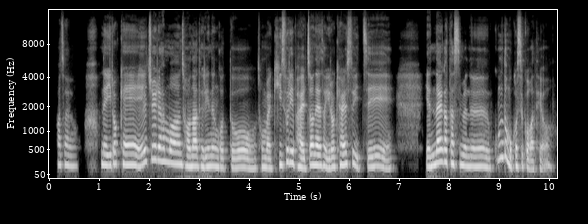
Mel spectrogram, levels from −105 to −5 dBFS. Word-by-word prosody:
맞아요. 195 -3 -6 0.4
근데 205 -3 0
이렇게 205 -2 +1
1 250 +3 0
주일에 295 +2 +1
1 270 -1 +1
번 225 -3 +3
전화 185 -2 +2
드리는 180 0 -1
것도 160 -1 -2
정말 165 -2 -2
기술이 215 +8 0
발전해서 190 +3 +3
이렇게 170 +4 -1
할 205 +2 +5
수 225 +1 -5
있지 170 -2 -4 0.6
옛날 210 +9 +4
같았으면은 180 -8 0
꿈도 335 +3 -2
못 - - +2
꿨을 185 0 -1
것 160 - -1
같아요. 140 +8 -5
185 Hz, 300 characters per minute, -23 LUFS, 170-215 Hz, 0.6 s, 할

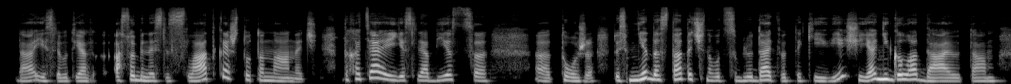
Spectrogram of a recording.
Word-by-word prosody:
Да, 160 +3 -3
если 165 -4 -5
вот 155 0 -8
я 160 -2 -1 0.2
особенно 190 -1 0
если 160 -1 -4
сладкое 170 - 0
что-то 210 -8 -4
на 165 -4 -2
ночь, 130 -3 -6 0.2
да, 215 - -8
хотя 255 +6 +3
и 235 - +3
если 190 0 -3
объесться, 180 -1 -3 0.4
а, 155 -5 -4
тоже. 160 -6 -1 0.2
То - - -7
есть, 170 - -2
мне 210 +9 +6
достаточно 230 -3 +2
вот 175 -2 -6
соблюдать 175 +3 -1
вот 160 0 -8
такие 165 -1 -5
вещи. 200 - -1
Я 185 +6 +4
не 240 -1 +10
голодаю, 170 -10 +3
там, 155 0 -5
180 Hz, 180 wpm, -22 LUFS, 160-215 Hz, 0.4 s, не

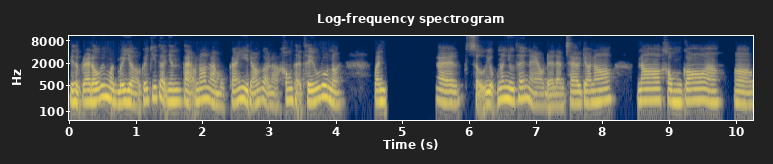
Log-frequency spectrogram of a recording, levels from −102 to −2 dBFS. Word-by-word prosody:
thì 180 - +3
thực 170 - +2
ra 185 +1 +2
đối 185 +1 +5
với 250 - +4
mình 205 -8 +3
bây 175 +2 +4
giờ 175 -4 +2
cái 195 0 0
trí 225 +2 -1
tuệ - - 0
nhân 185 0 +1
tạo 180 -1 -1
nó 210 +3 +1
là 195 -6 0
một 150 -2 -5
cái 175 +3 -2
gì 210 -4 +4
đó, 165 +2 -2
gọi 195 -6 -4
là, 150 -2 -7
không 200 0 -1
thể 200 - -3
thiếu 185 +3 +4
luôn 250 -4 +6
rồi, 165 -4 0 0.5
quan 185 0 +2 0.8
là 175 -4 -1
sử - - -5
dụng 170 - +3
nó 210 - +1
như 215 -3 +5
thế 215 +2 -1
nào 155 -10 -4
để 140 -1 -5
làm 145 0 -7
sao 170 0 -3
cho 175 0 -2
nó 195 +4 -1 0.3
nó 200 +1 +1
không 185 -2 +1
có, 200 +1 +1
ơ, 180 -2 -1 0.4
ờ 160 0 -5
185 Hz, 255 wpm, -19 LUFS, 170-200 Hz, 0.8 s, luôn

